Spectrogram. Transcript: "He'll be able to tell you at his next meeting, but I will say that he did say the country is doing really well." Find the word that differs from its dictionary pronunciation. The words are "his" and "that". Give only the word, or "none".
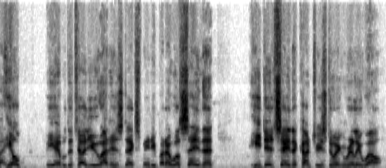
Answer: none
